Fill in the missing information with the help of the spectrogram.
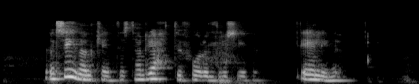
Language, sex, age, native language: Icelandic, female, 20-29, Icelandic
